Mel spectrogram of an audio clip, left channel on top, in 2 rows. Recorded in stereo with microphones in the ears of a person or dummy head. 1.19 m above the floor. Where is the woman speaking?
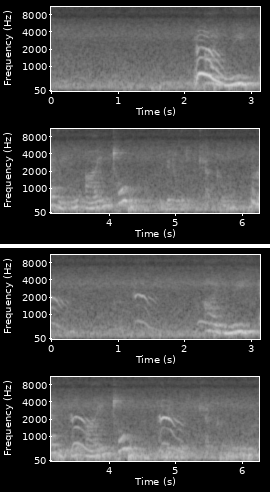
10° left (ahead or behind), 0.6 m.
